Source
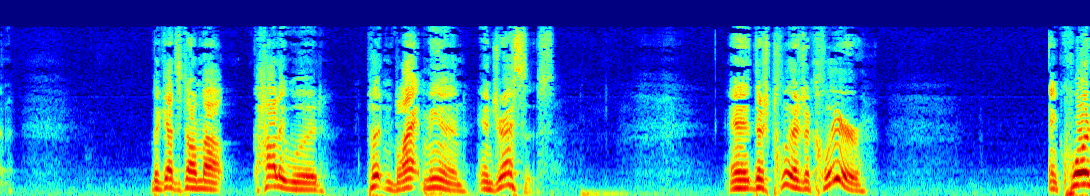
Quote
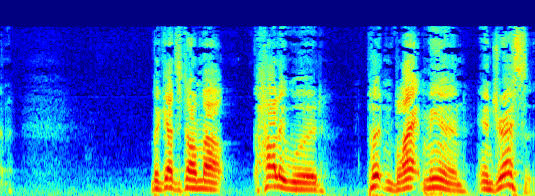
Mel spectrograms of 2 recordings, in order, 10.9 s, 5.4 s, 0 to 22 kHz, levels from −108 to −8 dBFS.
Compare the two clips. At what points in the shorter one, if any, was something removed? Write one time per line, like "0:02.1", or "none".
none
